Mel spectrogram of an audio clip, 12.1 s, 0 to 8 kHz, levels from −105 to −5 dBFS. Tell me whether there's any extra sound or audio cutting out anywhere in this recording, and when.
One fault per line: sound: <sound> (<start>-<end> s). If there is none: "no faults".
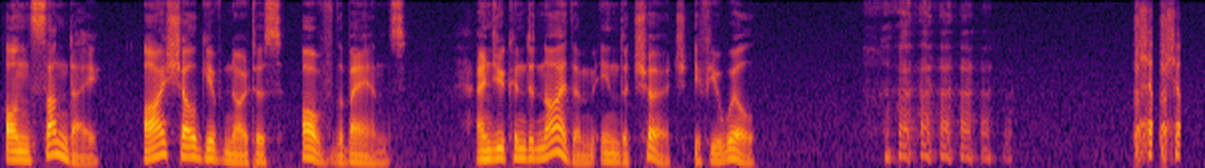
sound: laugh (8.6-10.1 s)
sound: laugh (11.3-11.8 s)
